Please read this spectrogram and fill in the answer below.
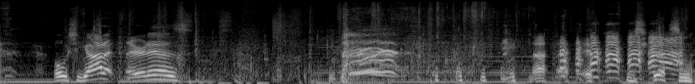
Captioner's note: laughs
